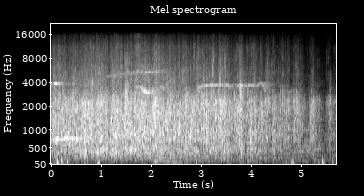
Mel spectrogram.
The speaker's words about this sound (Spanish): ¡Aplauda más fuerte! ¡Entusiánmese!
